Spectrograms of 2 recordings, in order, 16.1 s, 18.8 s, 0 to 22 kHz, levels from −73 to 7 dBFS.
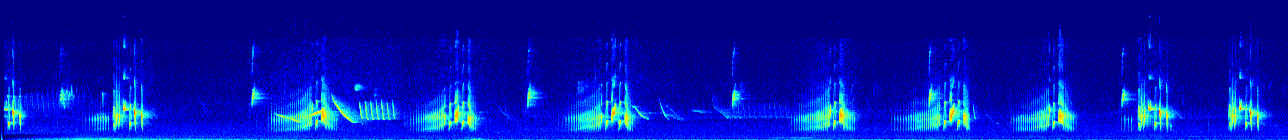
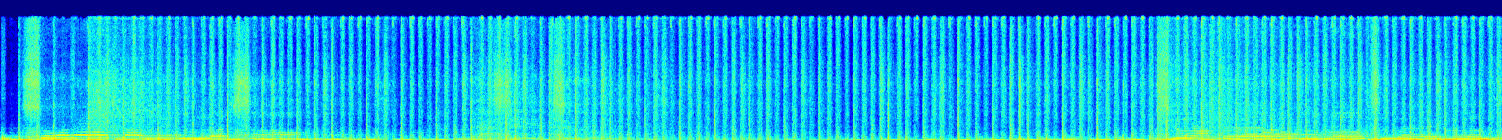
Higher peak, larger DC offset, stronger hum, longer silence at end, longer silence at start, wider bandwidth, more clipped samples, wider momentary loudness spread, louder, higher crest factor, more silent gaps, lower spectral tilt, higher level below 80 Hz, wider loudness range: first, -2 dBFS vs -6 dBFS; neither; neither; first, 0.3 s vs 0 s; about the same, 0.05 s vs 0 s; about the same, 19.5 kHz vs over 20 kHz; neither; first, 22 LU vs 6 LU; first, -20 LUFS vs -23 LUFS; first, 24 dB vs 18 dB; neither; second, 1.5 dB/octave vs -3.5 dB/octave; second, -58 dBFS vs -32 dBFS; about the same, 4 LU vs 4 LU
